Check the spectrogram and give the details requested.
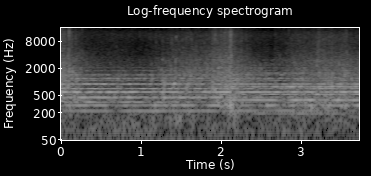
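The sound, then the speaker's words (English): Ocean waves roar and hiss steadily, with a couple of brief splashing surges, all layered over a constant low droning hum. No one speaks. “The sound of the mighty ocean presents itself as a deep roar and a low hissing and splashing.”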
